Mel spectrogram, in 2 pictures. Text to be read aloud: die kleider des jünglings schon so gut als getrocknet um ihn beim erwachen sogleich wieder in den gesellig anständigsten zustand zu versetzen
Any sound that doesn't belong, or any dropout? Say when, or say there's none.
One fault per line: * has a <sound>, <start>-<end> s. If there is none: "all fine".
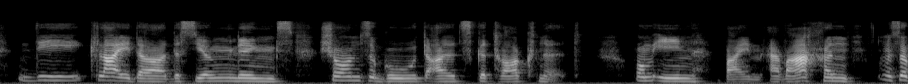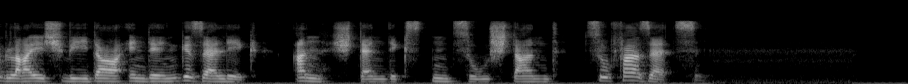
all fine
